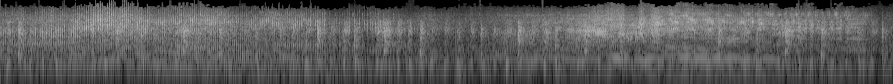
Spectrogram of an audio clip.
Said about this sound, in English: The motorcycle has two wheels and handlebars to steer it. It's fun to drive, and when you drive, everyone can hear it.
